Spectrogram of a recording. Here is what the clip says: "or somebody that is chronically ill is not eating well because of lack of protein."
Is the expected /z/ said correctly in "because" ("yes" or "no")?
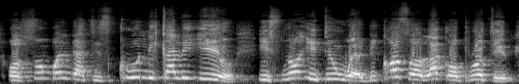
no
